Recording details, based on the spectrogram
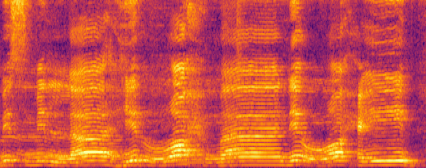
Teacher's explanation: دوسرے لوگ پڑھتے ہیں بسم اللہ الرحمن الرحیم کی طرح پڑھتے ہیں، اس میں جو ہے سو چھوٹی ہا بھی ایک ہی ہو گئی اور بڑی ہا بھی ایک ہی طرح ہمیں سنائی دے رہی ہے، تو بسم اللہ الرحمن الرحیم۔ اور الرحیم میں بھی بڑی ہا ہوتی ہے، الرحیم میں بھی بڑی ہا ہوتی ہے، اس کو اندر سے نکالنا پڑتا ہے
